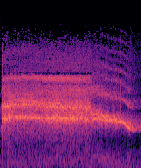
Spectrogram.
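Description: A single long, high-pitched scream held at full volume for about three seconds, piercing, sliding downward in pitch just before it cuts off. No one talks.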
